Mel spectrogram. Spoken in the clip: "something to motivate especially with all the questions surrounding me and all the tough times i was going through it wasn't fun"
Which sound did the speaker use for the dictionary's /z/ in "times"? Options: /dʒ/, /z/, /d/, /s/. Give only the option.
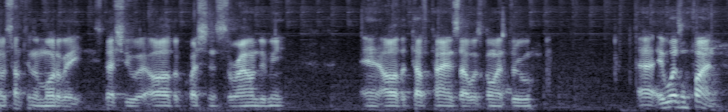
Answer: /z/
